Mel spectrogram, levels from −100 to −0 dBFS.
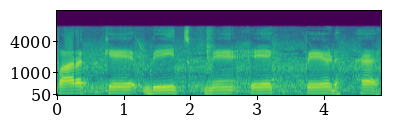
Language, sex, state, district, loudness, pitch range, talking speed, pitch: Hindi, male, Haryana, Charkhi Dadri, -16 LUFS, 125-130 Hz, 85 wpm, 130 Hz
